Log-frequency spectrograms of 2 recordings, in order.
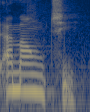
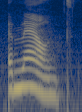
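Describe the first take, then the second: First: An extra vowel sound follows the final T. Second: The word stops cleanly on the final T. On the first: The speaker calls it wrong. "Não podemos dizer amount" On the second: The speaker calls it right. "Temos que parar no T"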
